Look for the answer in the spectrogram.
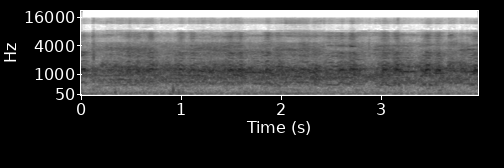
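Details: Many laying hens in a layer poultry farm shed in Rajshahi, Bangladesh, making a loud commotion: a dense, continuous wash of overlapping clucks and squawks with no pauses.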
